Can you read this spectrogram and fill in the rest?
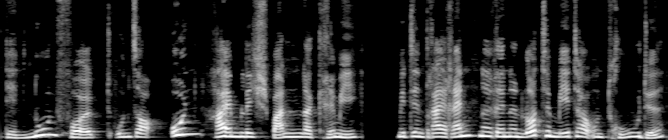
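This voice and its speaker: Animated, husky woman narrator. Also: mid-range voice. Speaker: radio host and narrator. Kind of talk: scripted storytelling narration.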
